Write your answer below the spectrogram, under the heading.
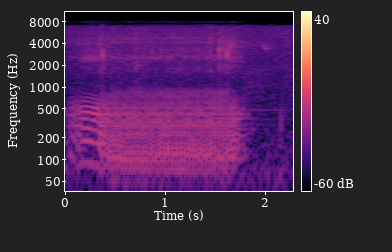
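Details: French Bulldog Guizmo snoring indoors: a single long, rough, low snore of rapid fluttering pulses lasting about one and a half seconds, then quiet breathing.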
